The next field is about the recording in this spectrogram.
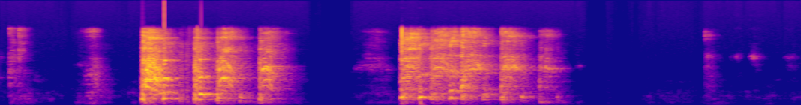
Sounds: Cough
